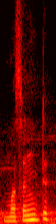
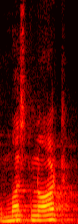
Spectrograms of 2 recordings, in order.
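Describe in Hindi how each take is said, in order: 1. एक छोटा शब्द, t साइलेंट रहता है। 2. दो पूरे शब्द, 'must' का t बोला जाता है।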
